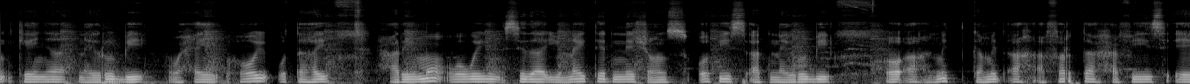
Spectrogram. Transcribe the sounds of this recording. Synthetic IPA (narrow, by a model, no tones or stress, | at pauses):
nkʰɛɲɐnɐjɾɔbɪwɑħɑjhɔːjʊt̪ʰɐɦɛjħɑɾiːmɔwɑwɛjnsɪðɐjunajt̪ʰɛd̪nɛʃɔnsʔɔfisɐ̰d̪nɐjɾɔːbɪʔɔːʔɐhmɪd̪̚kʰɐmɪd̪ɐhɐ̰fɐrt̪ʰɐħɑfiːsɛː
